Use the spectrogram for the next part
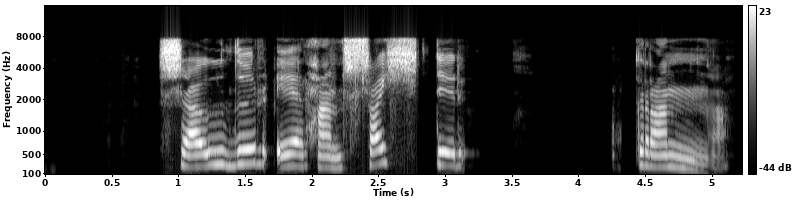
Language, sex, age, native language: Icelandic, male, 9, Icelandic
